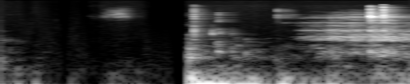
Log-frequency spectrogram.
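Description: Near silence, then faint room noise and a soft computer mouse click near the end.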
